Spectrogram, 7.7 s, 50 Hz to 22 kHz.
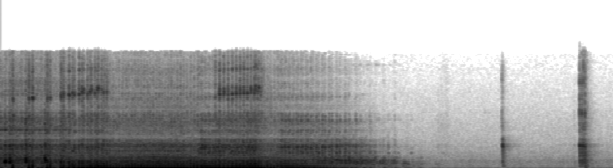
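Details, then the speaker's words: John Deere LX188 lawn tractor with new aftermarket carburetor: small engine catches, stumbles and surges a few seconds, then dies while gas pours out the bottom; flooding carburetor, float suspected. "whatever it's doing it is just absolutely pouring out the bottom so I will alleviate the gas out of the bowl and we'll take it off see if there's something going on with this float inside this thing"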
